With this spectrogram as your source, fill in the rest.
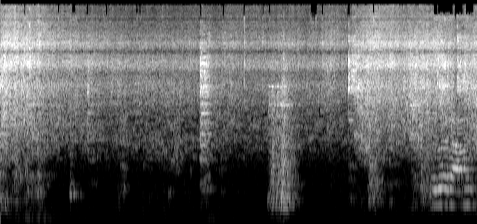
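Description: Mango pieces for a sweet, sour and spicy pickle sizzle loudly in a hot pan, a close hiss that surges in bursts as they hit the oil and are stirred.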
